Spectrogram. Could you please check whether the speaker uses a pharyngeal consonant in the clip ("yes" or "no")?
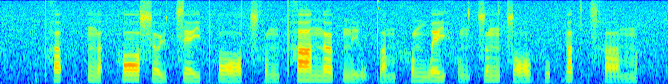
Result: no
